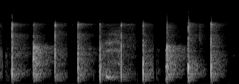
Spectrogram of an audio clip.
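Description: Hand claps in applause, heard over a video call: a quick, even run of about five claps a second.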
